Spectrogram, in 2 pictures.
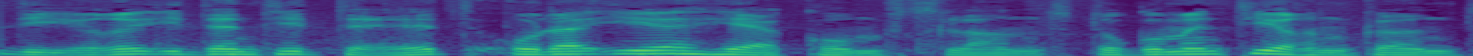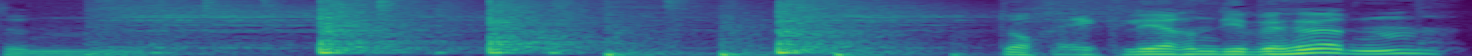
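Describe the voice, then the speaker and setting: Radio news presenter, male, mid-range voice, reading a scripted report over prominent percussive music. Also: medium pitch. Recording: loud drum music under voice. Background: loud music with drums.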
